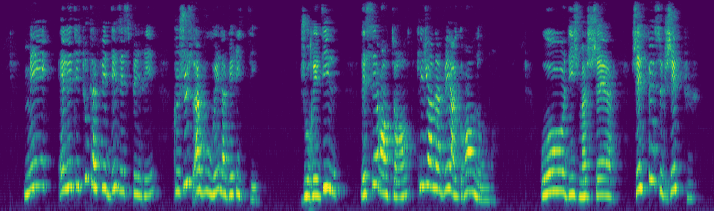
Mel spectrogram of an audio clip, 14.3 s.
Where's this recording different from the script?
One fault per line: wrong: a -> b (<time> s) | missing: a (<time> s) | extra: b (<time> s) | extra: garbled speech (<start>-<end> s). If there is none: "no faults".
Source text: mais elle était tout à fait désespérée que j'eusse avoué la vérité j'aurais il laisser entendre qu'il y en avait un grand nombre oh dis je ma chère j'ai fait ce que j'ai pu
no faults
